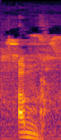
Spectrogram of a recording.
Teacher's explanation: Amr ada ro sikit ujung bunyi amr, walaupun mim tu mati ya.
